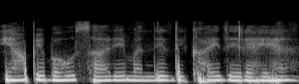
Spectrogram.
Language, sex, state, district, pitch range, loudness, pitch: Hindi, female, Jharkhand, Deoghar, 185-195 Hz, -13 LUFS, 190 Hz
